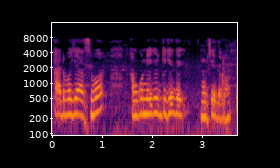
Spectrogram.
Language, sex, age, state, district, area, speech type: Odia, female, 30-45, Odisha, Bargarh, urban, spontaneous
